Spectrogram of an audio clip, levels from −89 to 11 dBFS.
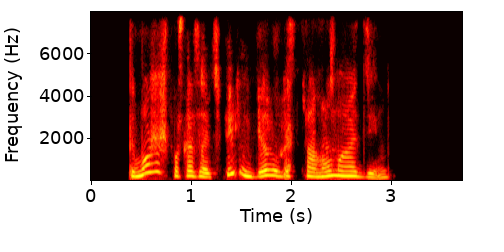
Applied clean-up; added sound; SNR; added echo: neural mask model Resemble Enhance denoiser.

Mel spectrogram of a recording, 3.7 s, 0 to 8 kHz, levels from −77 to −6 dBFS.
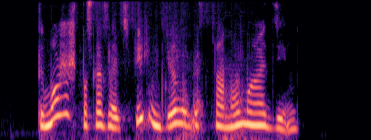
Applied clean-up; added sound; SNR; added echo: neural separator model SepFormer DNS4.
